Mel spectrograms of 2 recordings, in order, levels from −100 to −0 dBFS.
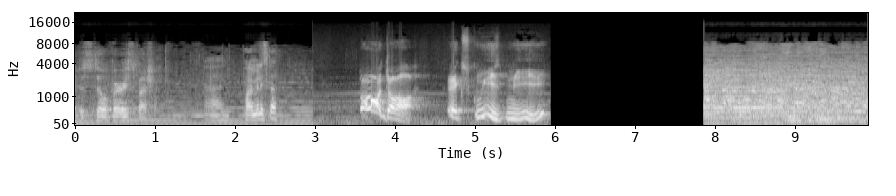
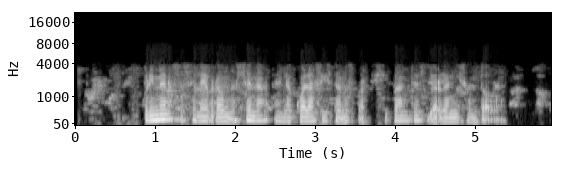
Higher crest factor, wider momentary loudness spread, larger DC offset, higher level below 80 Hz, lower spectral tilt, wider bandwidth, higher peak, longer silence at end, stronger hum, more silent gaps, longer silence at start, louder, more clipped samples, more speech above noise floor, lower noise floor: about the same, 18 dB vs 18 dB; about the same, 19 LU vs 21 LU; neither; first, -40 dBFS vs -48 dBFS; second, -5.5 dB/octave vs -11.5 dB/octave; first, 12 kHz vs 4 kHz; first, 0 dBFS vs -4 dBFS; about the same, 0 s vs 0.1 s; neither; first, 5.94-7.86 s vs none; second, 0 s vs 0.15 s; first, -16 LUFS vs -22 LUFS; neither; first, 27 dB vs 22 dB; about the same, -43 dBFS vs -44 dBFS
